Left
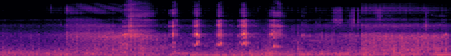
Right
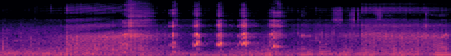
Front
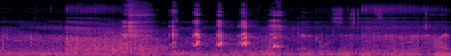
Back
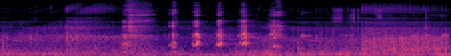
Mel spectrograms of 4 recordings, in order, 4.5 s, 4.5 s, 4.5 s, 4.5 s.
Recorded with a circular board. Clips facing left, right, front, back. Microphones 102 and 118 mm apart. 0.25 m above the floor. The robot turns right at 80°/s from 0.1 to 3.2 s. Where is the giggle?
160° right; by 2.9 s 25° right.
